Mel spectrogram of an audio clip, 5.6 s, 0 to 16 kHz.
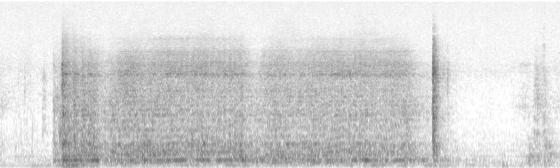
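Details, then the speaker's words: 1931 Ford Model A, 6-volt on charger, unstarted 10+ years in barn, carb cleaner used, crunchy points cleaned; about four seconds steady starter churning, never catches; no spark, ignition coil found failed. "I don't think it's firing so let me take a look at the points again"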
